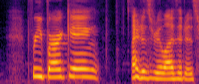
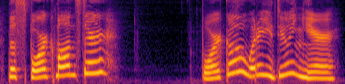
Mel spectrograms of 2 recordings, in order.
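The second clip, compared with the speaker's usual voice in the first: surprised; 6 semitones higher than usual. Acted. Surprised at the apparition.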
